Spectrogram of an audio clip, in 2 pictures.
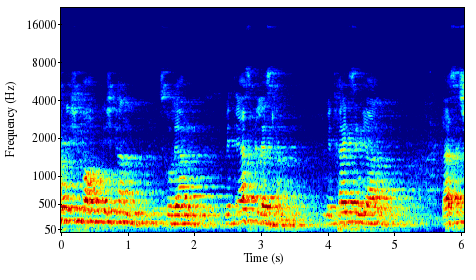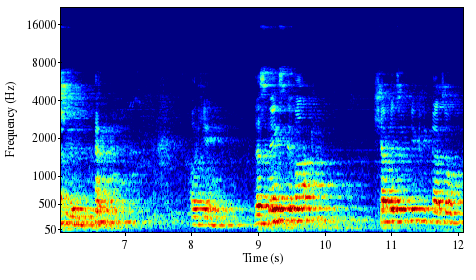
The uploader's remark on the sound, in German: Sechs Flüchtlinge aus Freiburg. Anschließend fand eine Diskussion zwischen Menschen mit und ohne deutschem Pass im Publikum und auf dem Podium statt.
